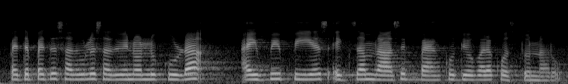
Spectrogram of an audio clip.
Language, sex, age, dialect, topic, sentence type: Telugu, female, 18-24, Telangana, banking, statement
